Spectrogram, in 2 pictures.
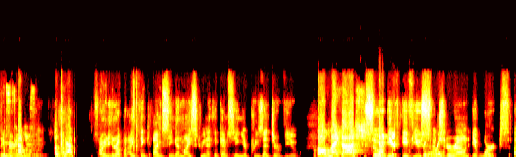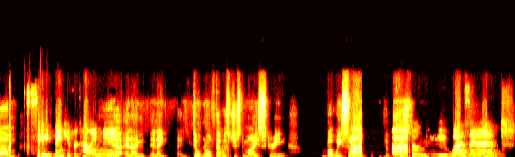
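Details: Adults in conversation, likely two speakers; typical speech.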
